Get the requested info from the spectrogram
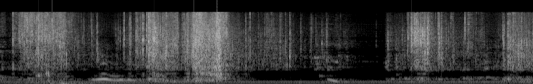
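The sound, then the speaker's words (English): Wrapping paper rips and crinkles in several loud, noisy bursts with brief pauses between as a woman tears open a gift, while voices murmur faintly underneath. “She's not going to save the paper.”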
